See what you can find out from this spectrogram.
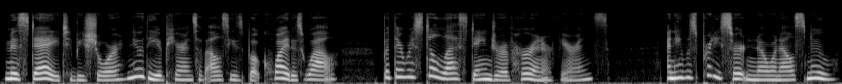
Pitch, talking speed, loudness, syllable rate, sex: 245 Hz, 230 wpm, -18 LUFS, 6.5 syllables/s, female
